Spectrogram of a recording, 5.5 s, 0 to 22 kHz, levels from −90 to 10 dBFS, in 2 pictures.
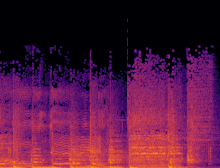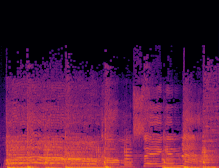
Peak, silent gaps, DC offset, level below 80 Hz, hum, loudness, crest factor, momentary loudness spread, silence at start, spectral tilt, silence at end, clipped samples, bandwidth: -2 dBFS; none; under 0.1%; -28 dBFS; none; -19 LUFS; 16 dB; 6 LU; 0 s; -4.5 dB/octave; 0 s; under 0.1%; 16 kHz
